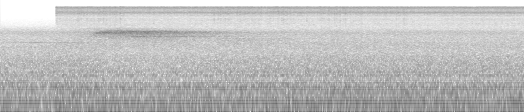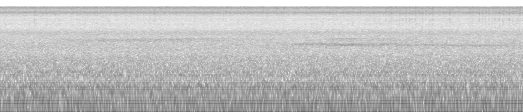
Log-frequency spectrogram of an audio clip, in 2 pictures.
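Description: Steady train-station platform ambience with an electric express train standing idle at the platform, giving a continuous even hum with a few faint high tones.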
